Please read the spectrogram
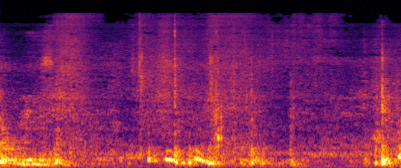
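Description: Faint, indistinct voices: low murmuring in a lecture room between speakers, with the end of one man's sentence at the start and the next speaker beginning just before the end.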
